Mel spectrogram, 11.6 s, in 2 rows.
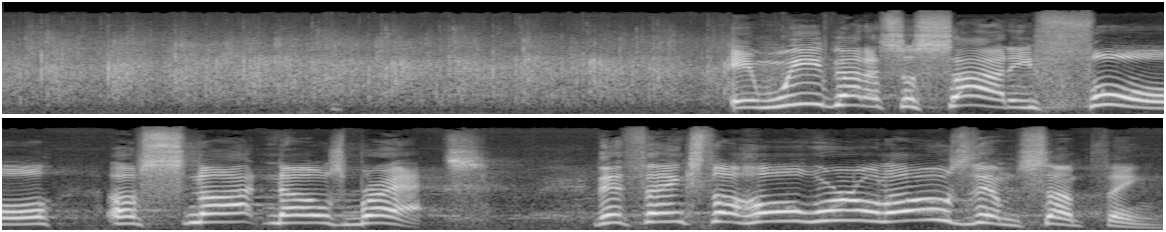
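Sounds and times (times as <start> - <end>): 
audience clapping: 0.0 - 4.2
speech: 3.6 - 11.6.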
